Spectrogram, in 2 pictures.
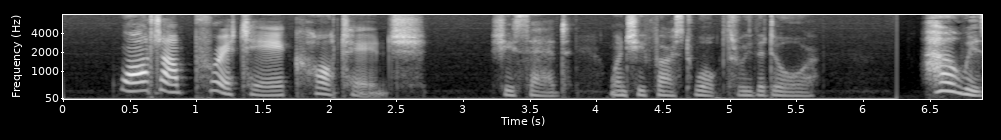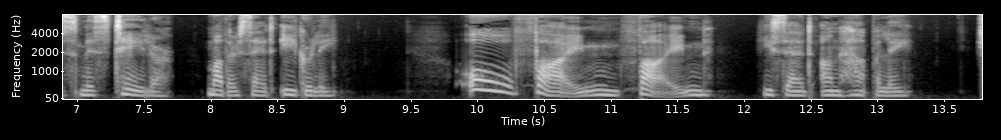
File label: Char voices short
